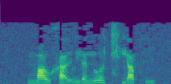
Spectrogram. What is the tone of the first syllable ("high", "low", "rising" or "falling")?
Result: rising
